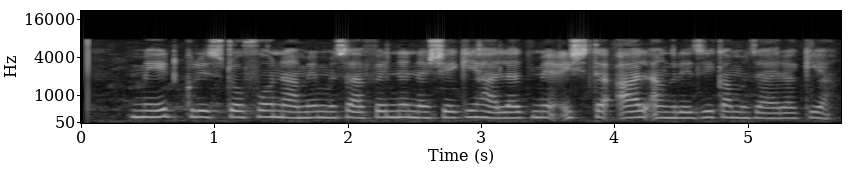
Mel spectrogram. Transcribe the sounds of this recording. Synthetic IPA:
meːʈkɾɪsʈoːfonaːmemʊsaːfɪɾnenɐʃekiɦaːlət̪mẽʔɪʃt̪eʔaːlʔɐ̃ŋɡɾeːzikamʊzaːɦɪɾakijaː

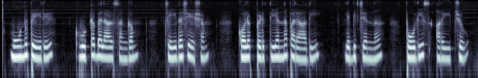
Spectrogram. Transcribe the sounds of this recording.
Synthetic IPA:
muːnːɨpe̞ːɾɨ | kuːʈːɐbɐlaːɭsɐŋɡʱɐm | t͡ɕe̞jðɐɕe̞ːʂɐm | ko̞lɐpːe̞ɽut̪ːije̞nːɐpɐɾaːd̪i | le̞bʱit͡ɕːe̞nːɨ | po̞ːliːsɐrijit͡ɕːu

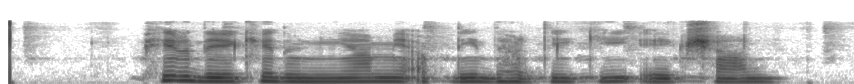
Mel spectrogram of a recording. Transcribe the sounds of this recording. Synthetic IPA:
pʰɪɾd̪eːkʰed̪ʊnijamẽʔɐ̰pnid̪ʱɐɾt̪ikiʔeːkʃaːn

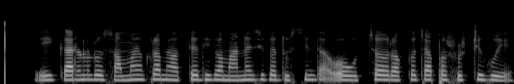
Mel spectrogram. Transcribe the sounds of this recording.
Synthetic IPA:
ḛɦikaɾɔɽ̃ɔɾusɔmɔjɔkɾɔmeɔt̪jɔd̪ʱikɔmanɔs̬ikɔd̪usint̪a̰ʔo̰utːsɔɾɔk̚t̪ɔt͡ʃapɔsɾusʈiɦuḛ

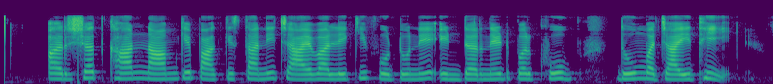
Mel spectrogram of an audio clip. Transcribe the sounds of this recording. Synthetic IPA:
ɐɾʃət̪kʰaːnːaːmkepaːkɪst̪aːnit͡ʃaːjʋaːlekifoːʈoneʔɪ̃ɳʈəɾneːʈpɐɾkʰuːb̚d̪ʱuːmːɐt͡ʃaːit̪ʰiː

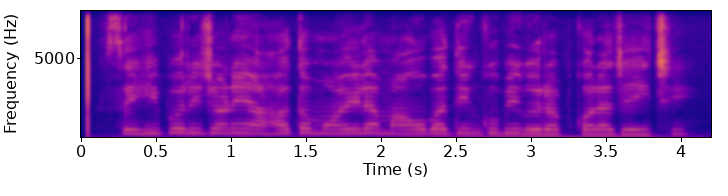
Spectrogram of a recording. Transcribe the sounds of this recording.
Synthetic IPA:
seɦipɔɾid͡ʒɔɽ̃eaɦɔt̪ɔmɔiɭamaobad̪iŋkubʱiɡiɾɔpkɔɾad͡ʒajt͡ʃʰi

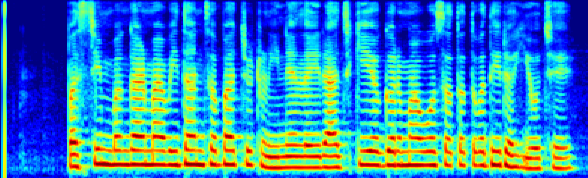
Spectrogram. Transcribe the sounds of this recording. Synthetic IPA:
pəst͡ʃimbəŋɡaɭmãʋid̪ʱansəbʱat͡ʃuʈɳineləiɾad͡ʒkijəɡəɾmaʋosət̪ət̪ʋəd̪ʱiɾəɦjot͡ʃʰe

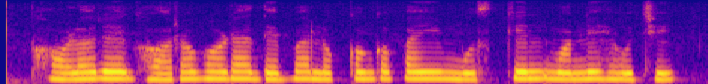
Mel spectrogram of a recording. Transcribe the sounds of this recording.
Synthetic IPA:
pʰɔɭɔɾeɡʱɔɾɔbʱɔɽad̪ebalokɔŋkɔpaĩmuskilmɔneɦewt͡ʃʰi

